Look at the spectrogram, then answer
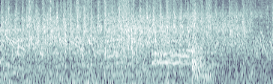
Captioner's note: screaming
